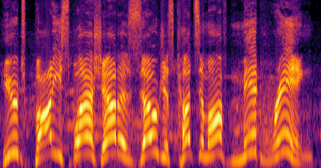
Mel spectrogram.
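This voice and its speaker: A man calling wrestling play-by-play as an excited announcer, often shouting his forceful calls. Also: very high-pitched, slow. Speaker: wrestling commentator. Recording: noisy live arena recording.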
